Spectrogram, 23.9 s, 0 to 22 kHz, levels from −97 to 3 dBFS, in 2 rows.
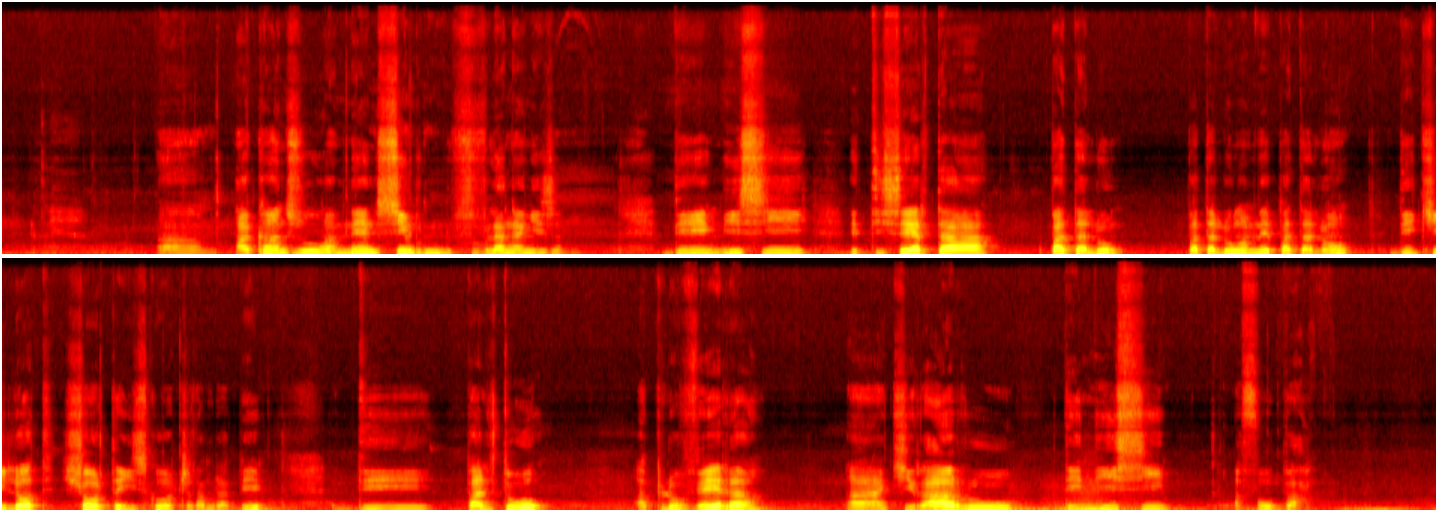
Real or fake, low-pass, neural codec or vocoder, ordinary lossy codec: fake; none; vocoder, 48 kHz, 128 mel bands, Vocos; none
